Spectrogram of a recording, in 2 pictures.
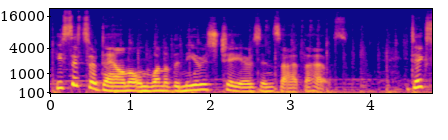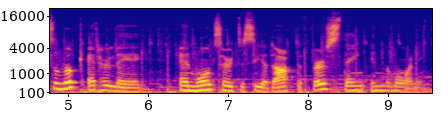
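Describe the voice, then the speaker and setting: A woman narrating scene directions in a table read, plain and steady. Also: on the low side, a little slow, faint music behind.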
